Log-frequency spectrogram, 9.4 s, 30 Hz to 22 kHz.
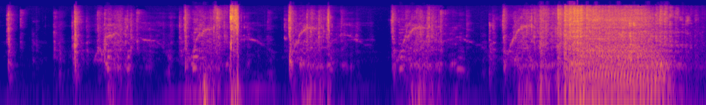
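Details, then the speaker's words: Craftsman 3000 psi pressure washer with a Briggs & Stratton 190cc 8.75 hp engine, found abandoned and non-running. Fresh non-ethanol fuel was squirted into the intake; a few coughing pulls, then it starts briefly and dies. Compression and spark are good; the carburetor is suspected. "It means we have good compression, means we have spark. So again, on something like new like this, I wouldn't imagine it'd be anything major."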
